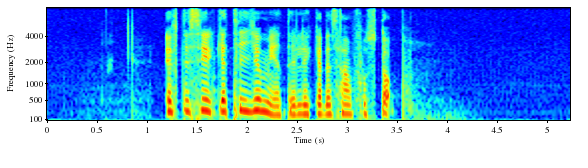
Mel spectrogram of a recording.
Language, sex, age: Swedish, female, 29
